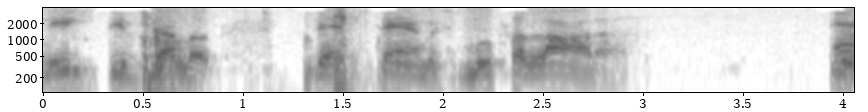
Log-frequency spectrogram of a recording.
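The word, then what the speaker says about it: muffuletta: Well, before I forget, how is this sandwich pronounced? Is it muffaletta or muffaletta? – Muffaletta.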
